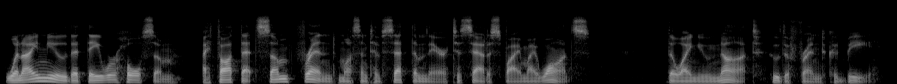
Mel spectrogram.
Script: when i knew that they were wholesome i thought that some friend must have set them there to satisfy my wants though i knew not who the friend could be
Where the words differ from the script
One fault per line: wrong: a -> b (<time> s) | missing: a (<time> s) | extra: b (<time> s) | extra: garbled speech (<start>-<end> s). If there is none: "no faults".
wrong: must -> mustn't (3.4 s)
